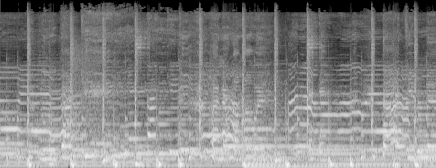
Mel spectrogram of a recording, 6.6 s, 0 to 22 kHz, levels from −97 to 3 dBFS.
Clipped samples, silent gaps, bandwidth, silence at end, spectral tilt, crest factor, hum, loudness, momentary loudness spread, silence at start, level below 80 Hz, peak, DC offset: 0.4%; none; 19 kHz; 0 s; -6 dB/octave; 10 dB; none; -10 LUFS; 3 LU; 0 s; -20 dBFS; 0 dBFS; under 0.1%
